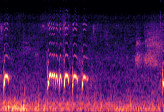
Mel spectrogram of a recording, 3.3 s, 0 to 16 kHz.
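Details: Zebra dove, a caged bird raised up on a pole in the afternoon at 5 pm to see if it will sing. Short cooing notes with rising starts, a quick run of four near the middle, single notes at the start and end, over a low rumble and a brief hiss.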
